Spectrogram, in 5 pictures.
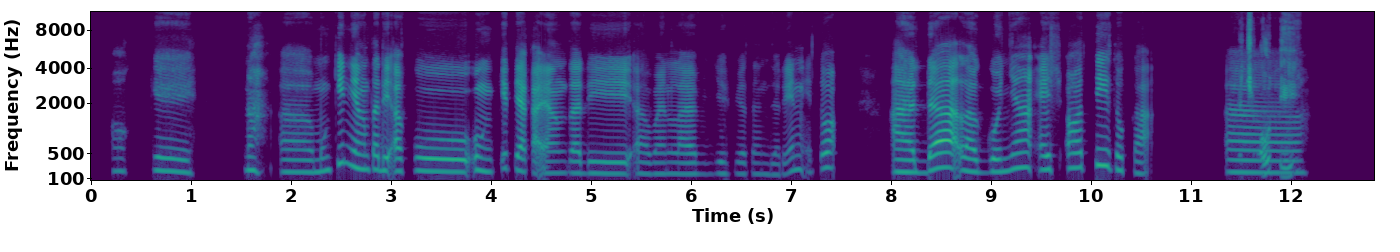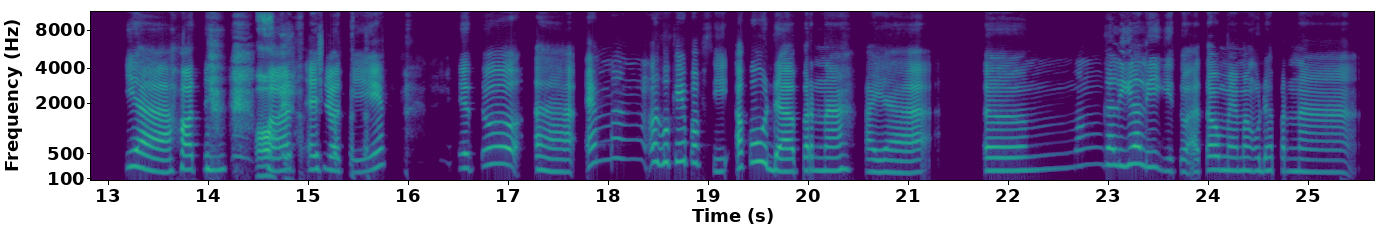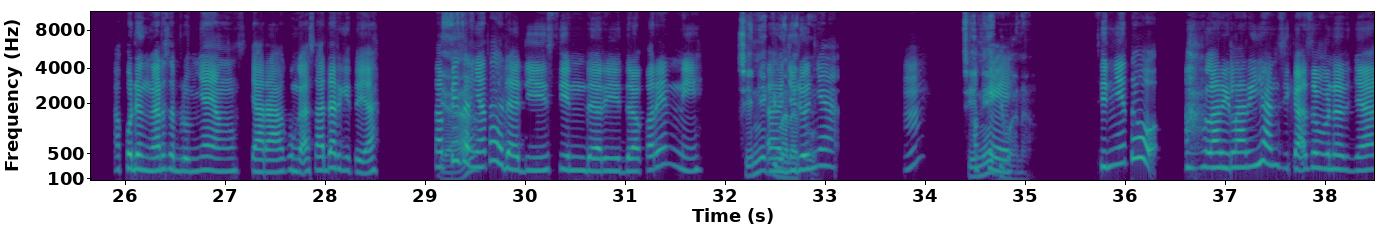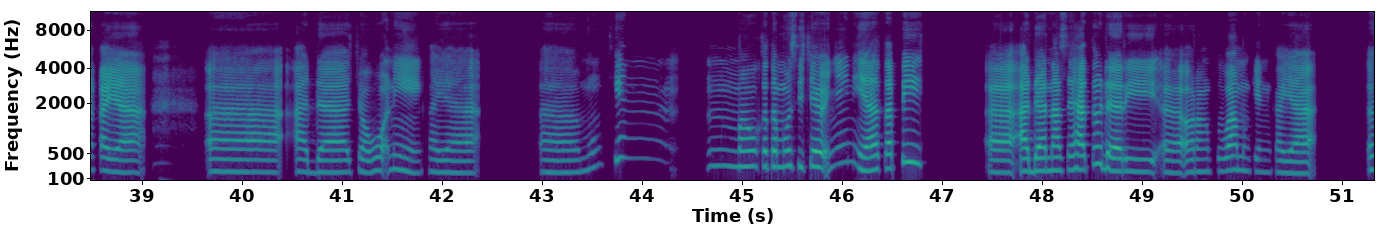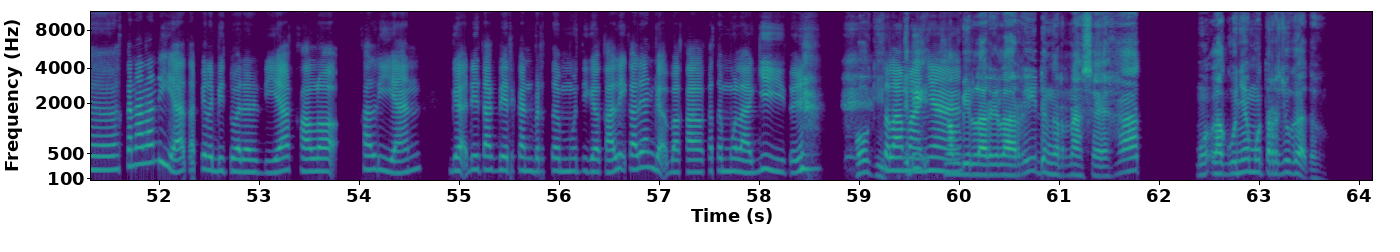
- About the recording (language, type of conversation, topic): Indonesian, podcast, Bagaimana soundtrack memengaruhi pengalaman nontonmu?
- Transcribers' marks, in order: in English: "hot, hot"; chuckle; chuckle; in English: "scene"; in English: "Scene-nya"; in English: "scene-nya"; chuckle; in English: "Scene-nya"; laughing while speaking: "ya"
